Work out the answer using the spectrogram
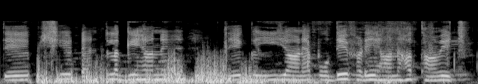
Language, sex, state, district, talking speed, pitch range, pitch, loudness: Punjabi, male, Punjab, Kapurthala, 165 wpm, 195-220 Hz, 205 Hz, -14 LUFS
